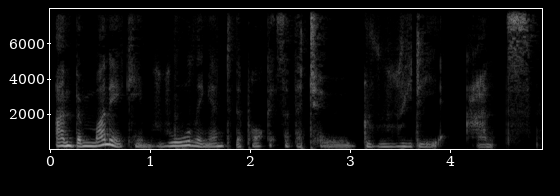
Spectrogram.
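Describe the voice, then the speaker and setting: A woman narrating a children's bedtime story expressively, dramatically dropping into breathy, hushed tones. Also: fairly low pitch, a little slow. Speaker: storybook reader.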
